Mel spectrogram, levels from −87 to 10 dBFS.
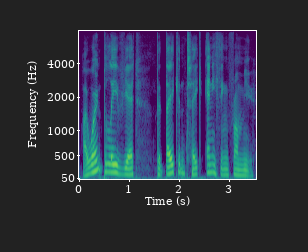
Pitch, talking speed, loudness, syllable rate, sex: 135 Hz, 185 wpm, -19 LUFS, 5.2 syllables/s, male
